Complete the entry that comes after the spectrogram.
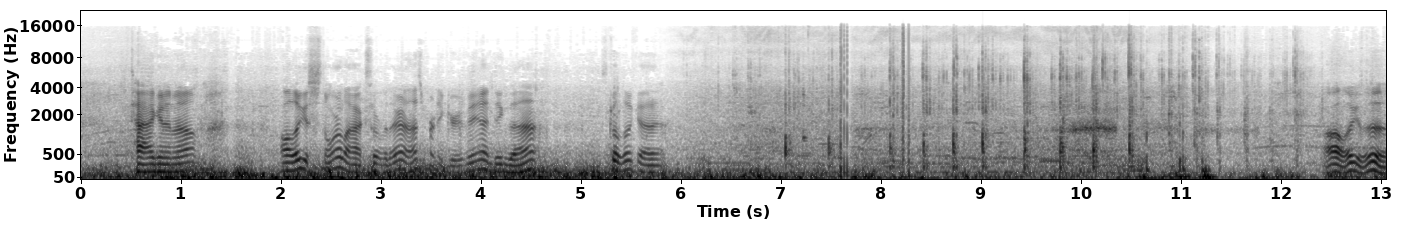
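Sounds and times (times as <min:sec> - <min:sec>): wind buffeting microphone: 0:00.0 - 0:13.0
footsteps on sand: 0:06.1 - 0:13.0.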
